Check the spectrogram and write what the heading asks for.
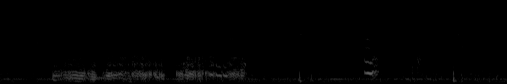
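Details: Papillon snoring in sleep, said to be much worse before filming: soft, fluttering, rattly breathing sounds in quick bursts over steady room hum.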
